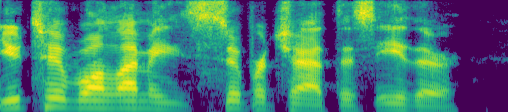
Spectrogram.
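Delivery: plain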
